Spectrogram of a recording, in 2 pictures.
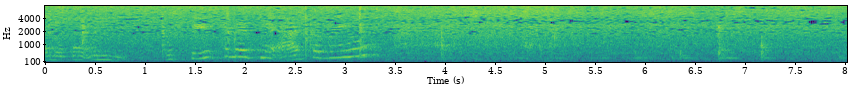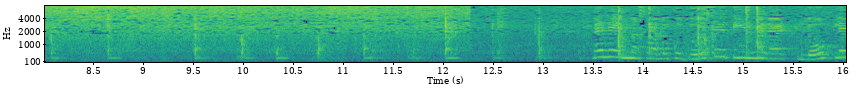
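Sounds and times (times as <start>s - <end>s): paste sizzling in hot oil: 0.0s - 14.3s.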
